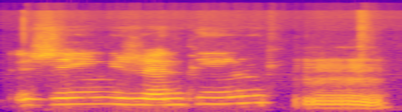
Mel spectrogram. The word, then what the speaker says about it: Xi Jinping: Xi Jinping.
